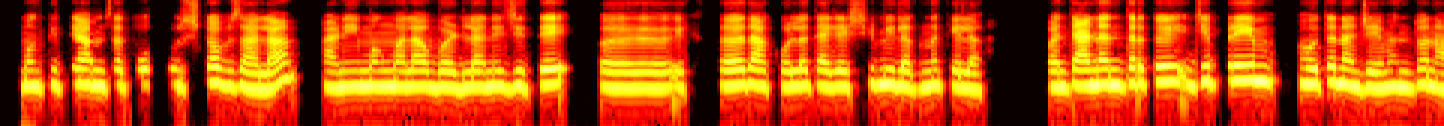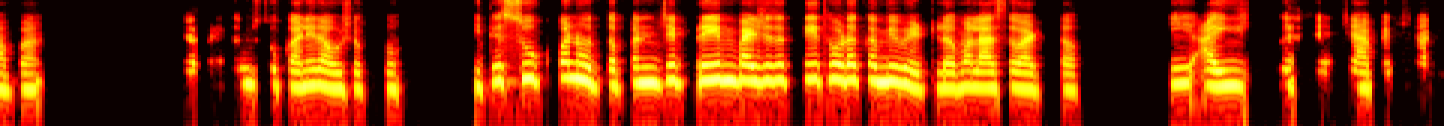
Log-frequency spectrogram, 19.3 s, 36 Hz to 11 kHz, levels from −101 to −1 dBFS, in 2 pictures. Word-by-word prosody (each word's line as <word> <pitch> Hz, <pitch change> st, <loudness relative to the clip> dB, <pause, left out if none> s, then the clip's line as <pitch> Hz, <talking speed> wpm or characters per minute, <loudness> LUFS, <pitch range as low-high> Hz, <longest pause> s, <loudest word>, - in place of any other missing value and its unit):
मग 225 Hz, 0 st, -1 dB
तिथे 235 Hz, +1 st, -3 dB
आमचा 235 Hz, -1 st, +1 dB
तो 240 Hz, +2 st, -5 dB
फुलस्टॉप 245 Hz, +2 st, -3 dB
झाला 210 Hz, +1 st, +2 dB, 0.2 s
आणि 220 Hz, 0 st, -1 dB
मग 225 Hz, 0 st, 0 dB
मला 220 Hz, 0 st, 0 dB
वडिलांनी 220 Hz, +1 st, -1 dB
जिथे 225 Hz, +3 st, +2 dB, 0.3 s
अ, -, -, -4 dB
एक 210 Hz, 0 st, -2 dB
स्थळ 230 Hz, 0 st, 0 dB
दाखवलं, 230 Hz, -1 st, 0 dB
त्याच्याशी 225 Hz, +2 st, -2 dB
मी 245 Hz, -1 st, +2 dB
लग्न 220 Hz, +1 st, -2 dB
केलं. 215 Hz, -3 st, -2 dB, 0.5 s
पण 220 Hz, 0 st, 0 dB
त्यानंतर 240 Hz, +2 st, +5 dB
ते 275 Hz, 0 st, +4 dB
जे 280 Hz, -, +1 dB
प्रेम 285 Hz, 0 st, +5 dB, 0.2 s
होतं 250 Hz, +2 st, +1 dB
ना, 245 Hz, -1 st, +3 dB
जे 210 Hz, -1 st, 0 dB
म्हणतो 220 Hz, +2 st, -1 dB
ना, 210 Hz, -4 st, -1 dB
त्यातनं 200 Hz, +6 st, -13 dB
एकदम 250 Hz, -6 st, -8 dB
सुखाने 230 Hz, -1 st, -2 dB
राहू 215 Hz, -3 st, 0 dB
शकतो. 200 Hz, 0 st, -11 dB, 0.5 s
इथे 270 Hz, +6 st, -3 dB
सुख 305 Hz, +2 st, +1 dB
पण 330 Hz, -1 st, +3 dB
होतं, 240 Hz, -5 st, +2 dB
पण 260 Hz, 0 st, +4 dB
जे 290 Hz, -, +2 dB
प्रेम 290 Hz, +1 st, +6 dB
पाहिजे 285 Hz, -1 st, +5 dB
तर 295 Hz, -, +1 dB
ते 305 Hz, -, +2 dB
थोडं 295 Hz, -1 st, +3 dB
कमी 275 Hz, -1 st, +4 dB
भेटलं. 205 Hz, -4 st, -1 dB
मला 220 Hz, -1 st, +1 dB
असं 210 Hz, +1 st, -3 dB
वाटतं, 195 Hz, -1 st, -3 dB
की 250 Hz, +6 st, -10 dB
आईची 230 Hz, 0 st, +1 dB, 0.3 s
घरच्यांची 220 Hz, -2 st, -8 dB
अपेक्षा 210 Hz, +1 st, -9 dB
225 Hz, 170 wpm, -21 LUFS, 215-250 Hz, 0.5 s, प्रेम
